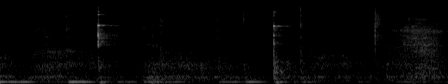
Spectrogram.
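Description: A metal utensil clinking and scraping against a glass jar: a few light, separate clinks, the sharpest about a second in and again near the end.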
